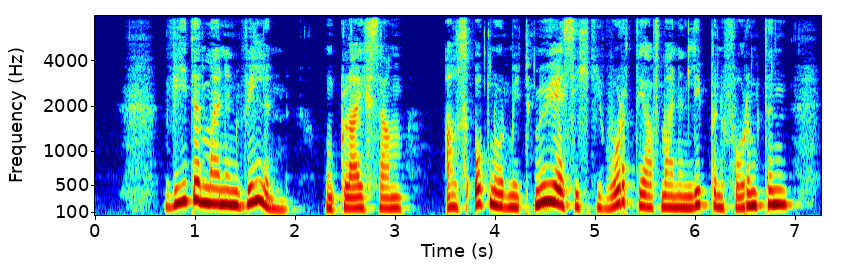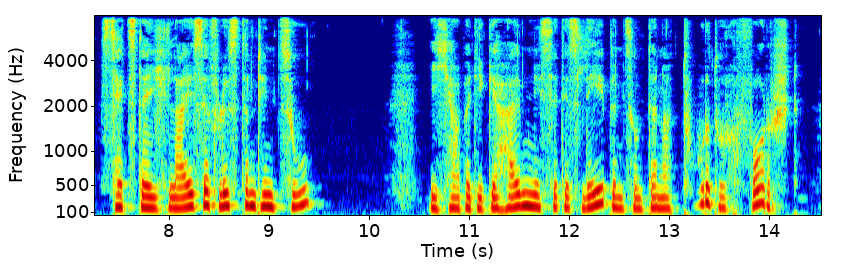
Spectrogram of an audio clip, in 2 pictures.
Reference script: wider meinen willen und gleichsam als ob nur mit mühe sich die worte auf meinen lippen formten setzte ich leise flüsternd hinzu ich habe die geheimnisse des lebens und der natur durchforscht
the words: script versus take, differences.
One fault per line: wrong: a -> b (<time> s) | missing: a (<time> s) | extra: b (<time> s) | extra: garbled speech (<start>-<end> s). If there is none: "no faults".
no faults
